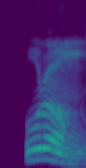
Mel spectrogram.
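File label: "hurung", Malay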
